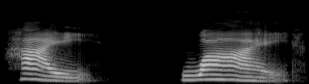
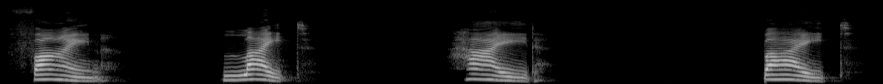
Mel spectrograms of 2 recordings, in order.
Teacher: Here you drop your jaw for an a sound. That's a front vowel. And then your tongue rolls up and moves forward for the e.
